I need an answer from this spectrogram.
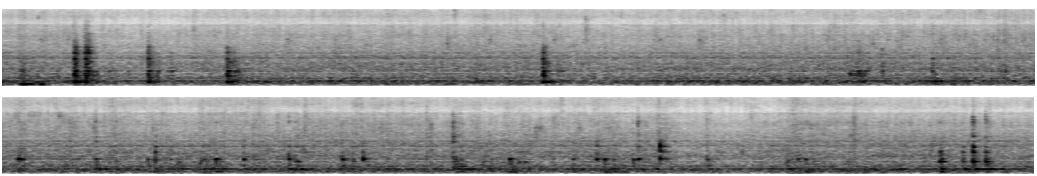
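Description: Chicken pieces and ginger strips sizzling steadily in a pot while being stirred with a wooden spoon, with a few sharp clicks near the start and again near the end.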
